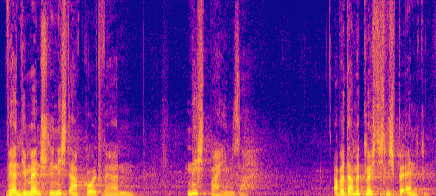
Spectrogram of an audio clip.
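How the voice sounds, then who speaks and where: A man preaching an Easter sermon with dramatic emphasis, often slowing his words down. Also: fairly high pitch, fairly bright tone. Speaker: pastor. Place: church hall. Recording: church hall reverb.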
